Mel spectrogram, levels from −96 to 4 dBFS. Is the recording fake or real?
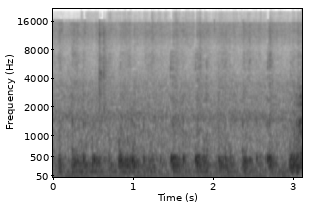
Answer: real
